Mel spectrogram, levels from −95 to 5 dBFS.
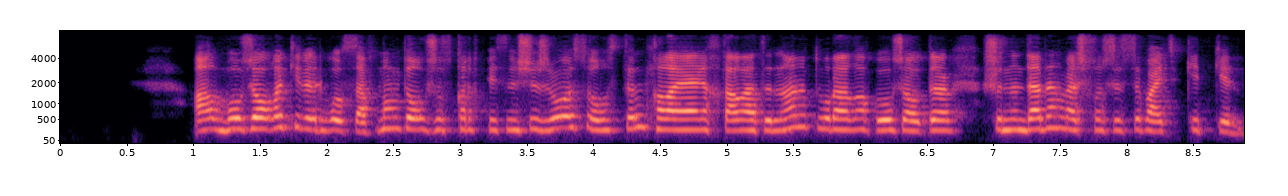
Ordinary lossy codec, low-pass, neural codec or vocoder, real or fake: none; 7.2 kHz; codec, 16 kHz, 0.8 kbps, ZipCodec; fake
